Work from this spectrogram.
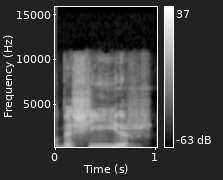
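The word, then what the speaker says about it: بشير: There is a kasra here because there's a ya. So Bashir.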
